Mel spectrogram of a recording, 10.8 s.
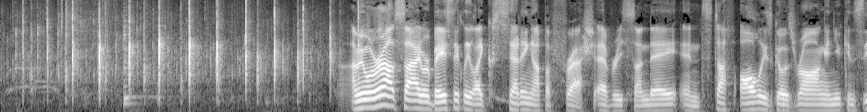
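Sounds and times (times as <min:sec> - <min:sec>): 
round of applause: 0:00.0 - 0:04.9
speech: 0:04.4 - 0:10.8.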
